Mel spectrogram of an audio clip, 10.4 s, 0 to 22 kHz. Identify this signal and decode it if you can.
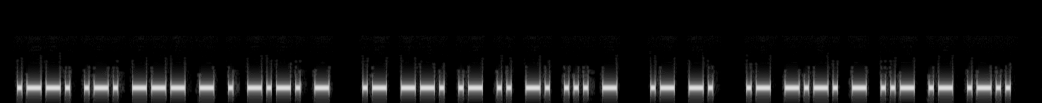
Morse code, heard as a keyed tone, about 25 wpm, 600 Hz. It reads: PROTECT AGAINST AN ACTUAL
